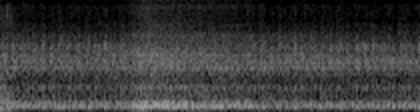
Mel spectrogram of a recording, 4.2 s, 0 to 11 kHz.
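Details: BMW 325 TDS diesel idling with an uneven clatter of roughly four per second and a brief rise in level; abnormal engine noise at idle, cause unclear.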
